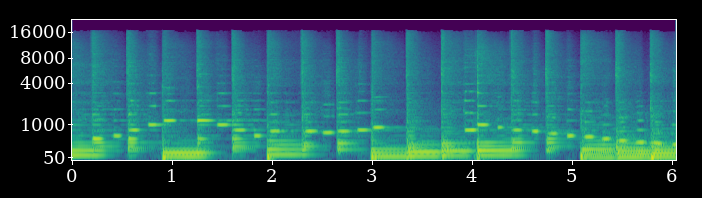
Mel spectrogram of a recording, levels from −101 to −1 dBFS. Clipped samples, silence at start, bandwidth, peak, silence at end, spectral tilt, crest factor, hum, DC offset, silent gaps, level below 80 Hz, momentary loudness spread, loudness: under 0.1%; 0 s; 17 kHz; -2 dBFS; 0 s; -6.5 dB/octave; 16 dB; none; under 0.1%; none; -28 dBFS; 5 LU; -20 LUFS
